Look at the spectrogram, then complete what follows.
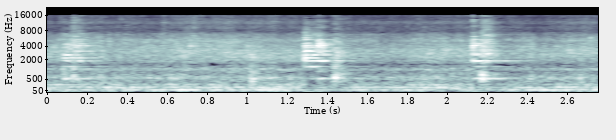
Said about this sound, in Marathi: पाहू शकता जसं कांदा ब्राउनिश होतोय, हळूहळू कलर सोडतोय, तर चांगल्या प्रकारे हे तुम्हाला हलवून घ्यायचं आहे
